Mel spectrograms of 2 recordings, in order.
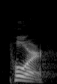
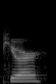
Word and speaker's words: Pur: But yes, it was the Pur, which is pronounced Pur, but it's P-U-R, so some say pure, or the Feast of Purim.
